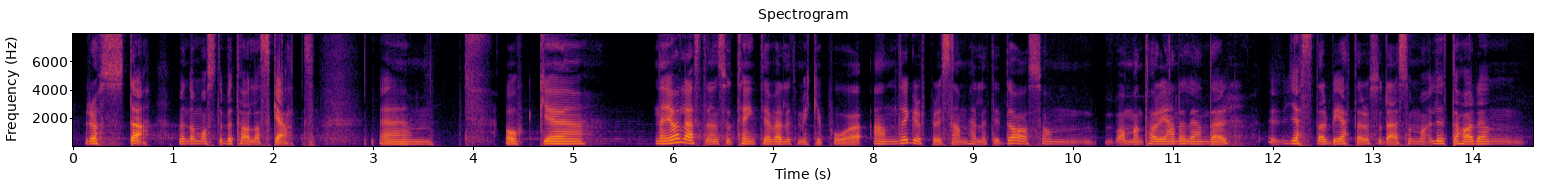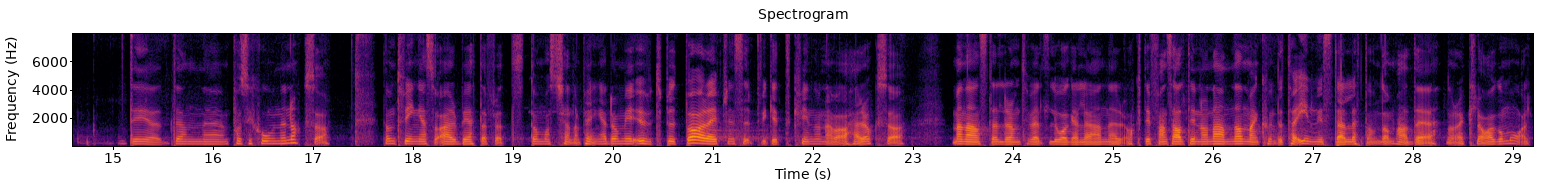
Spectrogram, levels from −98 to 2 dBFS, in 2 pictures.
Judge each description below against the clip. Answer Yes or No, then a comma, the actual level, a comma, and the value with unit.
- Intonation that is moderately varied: No, narrow, 1.6 semitones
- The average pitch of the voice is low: No, medium, 170 Hz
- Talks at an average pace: Yes, average, 170 wpm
